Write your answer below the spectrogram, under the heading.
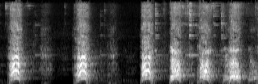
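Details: Bhote Kukur livestock guardian dog giving heavy, throaty barks, three spaced ones, then three in quicker succession at the end, each with a rough growling edge.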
